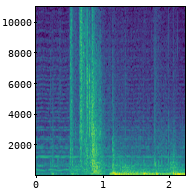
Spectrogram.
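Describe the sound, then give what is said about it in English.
A heavy door swings and bangs shut with a solid thud, followed by a low rumbling resonance and a faint metallic latch click, fairly loud with no voices. “The lock's on the catch. Open this door!”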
